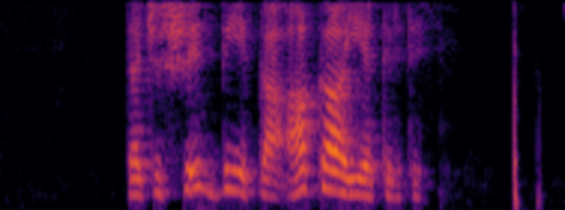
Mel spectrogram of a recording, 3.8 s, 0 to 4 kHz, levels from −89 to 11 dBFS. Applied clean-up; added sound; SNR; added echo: none; none; none; none.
